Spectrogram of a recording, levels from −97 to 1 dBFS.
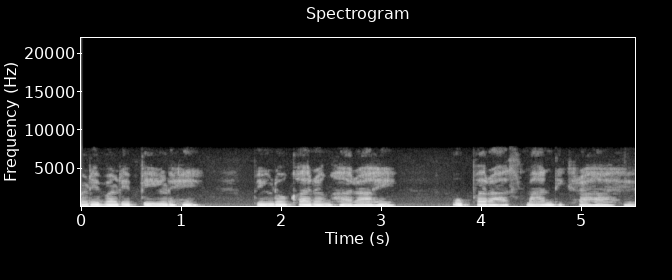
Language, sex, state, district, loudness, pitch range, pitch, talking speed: Hindi, female, Goa, North and South Goa, -12 LUFS, 190-200 Hz, 195 Hz, 140 wpm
